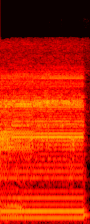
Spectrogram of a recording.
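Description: quiz buzzer

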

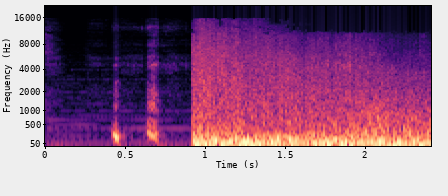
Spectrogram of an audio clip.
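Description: dynamite explosion

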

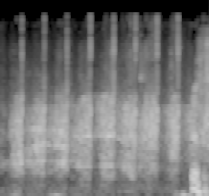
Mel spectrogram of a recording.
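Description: audience applause

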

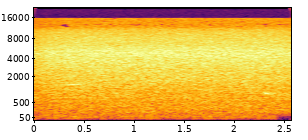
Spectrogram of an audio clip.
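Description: water rushing

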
